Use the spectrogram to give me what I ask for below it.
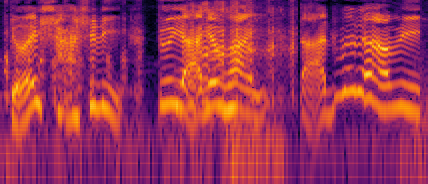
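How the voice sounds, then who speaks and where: A man voicing a crude, hot-headed, boastful young village man in a comic cartoon, with a pitched-up, foul-mouthed, blustering delivery. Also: very animated, moderate pace, very noisy. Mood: angry, boastful.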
